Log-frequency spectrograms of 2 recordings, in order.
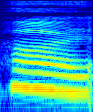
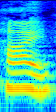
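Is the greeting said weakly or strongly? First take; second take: weakly; strongly. First: It is said weakly, in a sad tone. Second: It is said strongly, with lively energy. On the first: The speaker calls it wrong. "सैड word में हाय ऐसे तो नहीं बोलते ना" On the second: The speaker calls it right. "कभी बहुत strongly बोलते ना"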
